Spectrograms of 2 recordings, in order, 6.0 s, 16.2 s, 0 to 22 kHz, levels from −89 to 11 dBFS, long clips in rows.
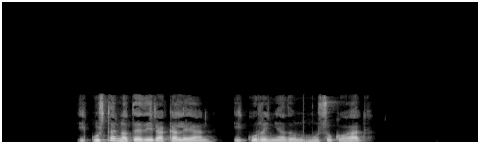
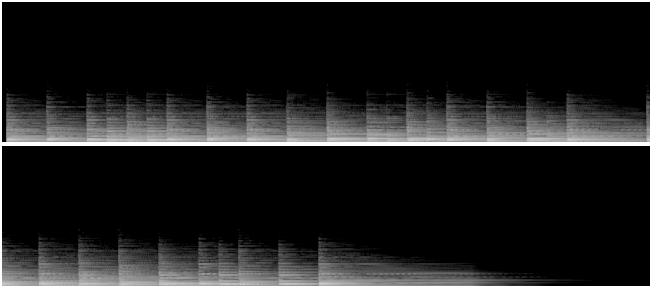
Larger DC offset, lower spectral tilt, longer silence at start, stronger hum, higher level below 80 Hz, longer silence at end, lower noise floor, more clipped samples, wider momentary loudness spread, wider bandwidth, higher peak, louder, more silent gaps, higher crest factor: neither; second, -6.5 dB/octave vs -8.5 dB/octave; first, 0.95 s vs 0.05 s; neither; second, -66 dBFS vs -54 dBFS; second, 1.45 s vs 2.2 s; about the same, under -90 dBFS vs under -90 dBFS; neither; first, 18 LU vs 10 LU; first, 7.8 kHz vs 6.6 kHz; first, 0 dBFS vs -4 dBFS; about the same, -17 LUFS vs -18 LUFS; first, 2.76-2.89 s vs none; about the same, 18 dB vs 16 dB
